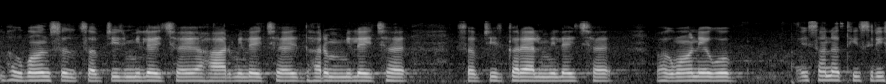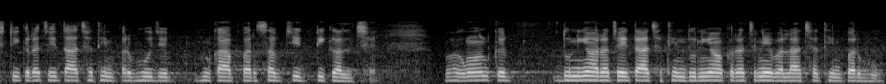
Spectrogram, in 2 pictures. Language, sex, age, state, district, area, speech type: Maithili, female, 30-45, Bihar, Begusarai, urban, spontaneous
